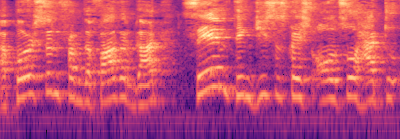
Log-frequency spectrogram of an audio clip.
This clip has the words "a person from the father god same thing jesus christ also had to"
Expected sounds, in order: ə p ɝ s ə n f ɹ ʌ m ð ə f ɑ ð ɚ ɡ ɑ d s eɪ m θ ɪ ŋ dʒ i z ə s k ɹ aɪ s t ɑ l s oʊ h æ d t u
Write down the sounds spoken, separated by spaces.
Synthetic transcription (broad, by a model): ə p ɝ s ə n f ɹ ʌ m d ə f ɑ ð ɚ ɡ ɑ d s eɪ m t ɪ ŋ dʒ i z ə s k ɹ aɪ s t ɑ l s oʊ h æ d t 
